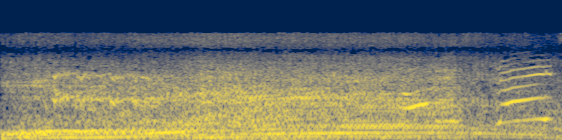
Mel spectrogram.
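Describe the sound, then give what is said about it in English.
A car drives away down an alley with a loud engine roar and squealing tires. The noise stays dense and steady from start to finish, and there is a higher squeal near the end. “Litter blows around the alley as Blade drives away.”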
